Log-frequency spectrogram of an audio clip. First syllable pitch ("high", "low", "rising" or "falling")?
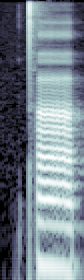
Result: low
